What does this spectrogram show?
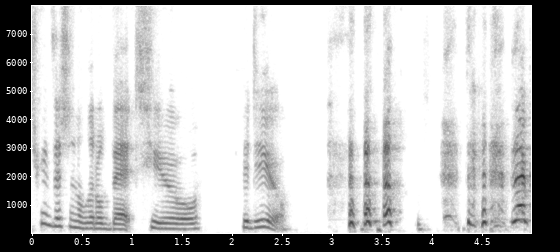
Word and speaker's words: Fidu: So let's talk a little bit, let's transition a little bit to Fidu. Did I pronounce it right?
